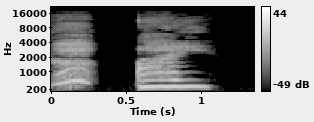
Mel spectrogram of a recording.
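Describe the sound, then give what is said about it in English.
A person voices two quick, sharp gasps, fairly loud: a short breathy intake, a brief pause, then a longer voiced gasp that trails off into silence. “I was like, gasped.”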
